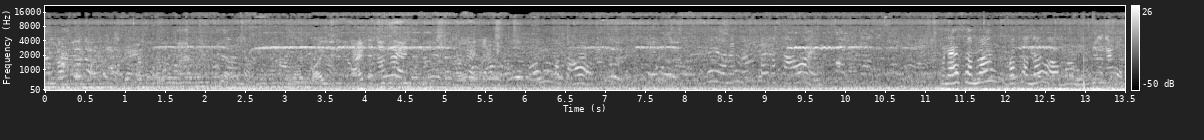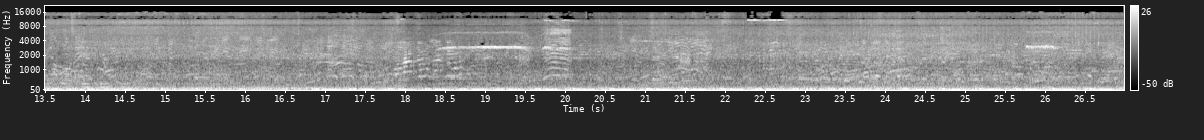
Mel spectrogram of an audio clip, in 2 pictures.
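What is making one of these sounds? Motorbike engines rumble nearby.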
